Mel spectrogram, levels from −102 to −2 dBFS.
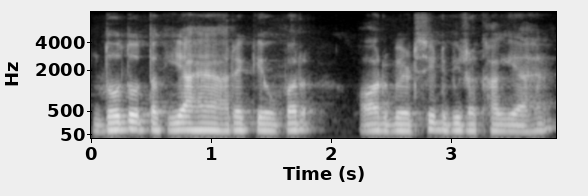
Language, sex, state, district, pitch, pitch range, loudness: Hindi, male, Jharkhand, Deoghar, 120 Hz, 115-125 Hz, -21 LUFS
